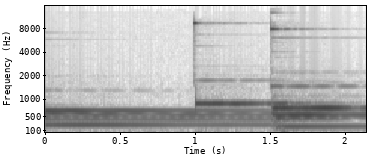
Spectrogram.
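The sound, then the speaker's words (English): Ringing chimes used as a sound effect: a held, bright harmonic tone, then two more struck notes about half a second apart, each ringing on and layering over the last. “that, my friends, is the international auditory symbol of borderline personality disorder. So when you hear the chimes,”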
